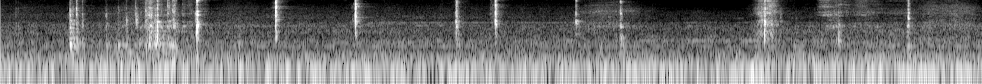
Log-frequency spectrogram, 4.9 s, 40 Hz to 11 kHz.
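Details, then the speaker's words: Audi Q7 towed in with no ignition and no start, like a dead battery; board relays were repaired elsewhere, ran about 6 months, then failed again with access/start authorization fault codes. Sharp isolated clicks on key insertion: the steering lock module clicks but doesn't work. Bypassed with an emulator. "key out key in yeah something is clicking that one there it's the one's clicking but it's not working at all"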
